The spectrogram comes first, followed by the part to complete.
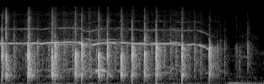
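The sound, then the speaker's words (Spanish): Steady, rhythmic studio applause welcoming a guest on a radio programme: about a dozen sharp claps in quick succession, with a thin high whistle-like tone running over them before the clapping stops. “Bueno, ¿escuchaste esos aplausos?”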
